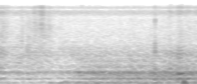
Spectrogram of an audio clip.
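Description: A honeybee colony at the hive on a cloudy day gives off a steady, low, even buzz that holds throughout without pause, with no voices.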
